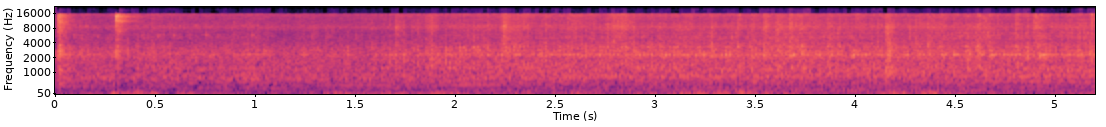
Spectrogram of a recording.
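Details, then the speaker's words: Electric fan motor running with a steady hum and uneven rattling knock from the rear as the rotor strikes the housing; bushing first suspected, but a broken rear spacer/stopper was found on opening. "Pero yun nga meron yang maingay sa likod"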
